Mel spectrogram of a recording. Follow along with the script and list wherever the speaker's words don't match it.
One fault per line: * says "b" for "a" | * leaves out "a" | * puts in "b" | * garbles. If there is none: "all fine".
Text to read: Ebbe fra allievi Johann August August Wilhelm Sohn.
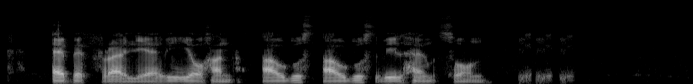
all fine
